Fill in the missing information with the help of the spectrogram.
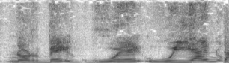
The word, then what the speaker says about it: Norwegian: Con Norwegian.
